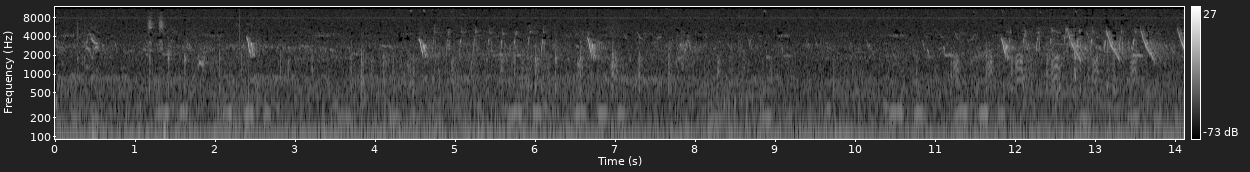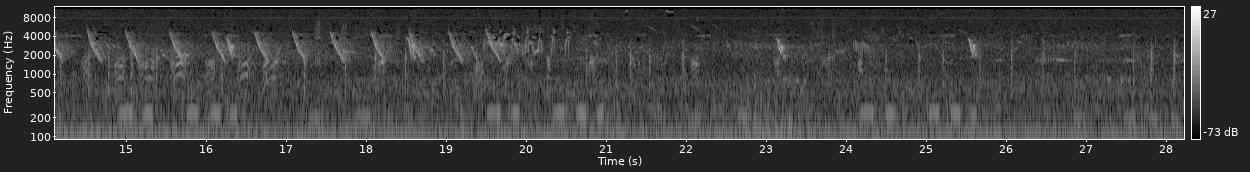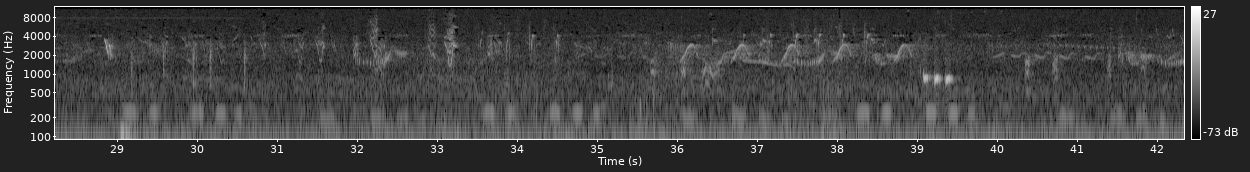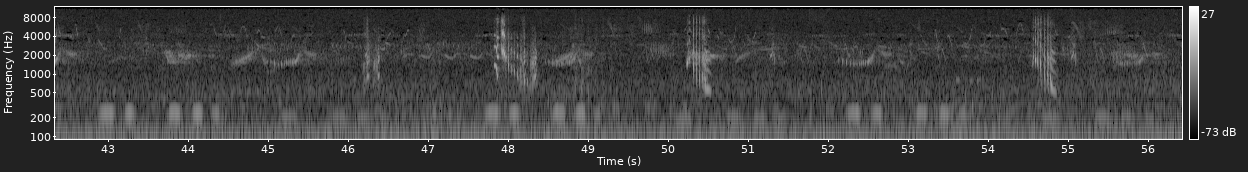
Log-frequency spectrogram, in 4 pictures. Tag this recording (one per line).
birds
morning
nature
